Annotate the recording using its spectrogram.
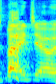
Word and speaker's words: Baijiu: It's B-A-I-J-I-U.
